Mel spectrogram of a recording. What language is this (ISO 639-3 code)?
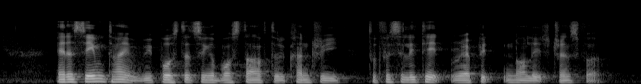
eng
